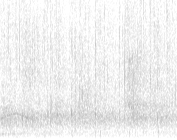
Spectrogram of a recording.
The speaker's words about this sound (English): And we have people at Fisk Street Baptist Church being saved every week. We can clap for that. Let's clap for that.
